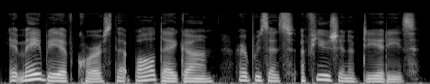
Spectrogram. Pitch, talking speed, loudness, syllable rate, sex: 160 Hz, 180 wpm, -18 LUFS, 5.1 syllables/s, female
